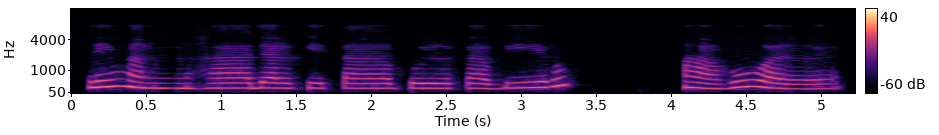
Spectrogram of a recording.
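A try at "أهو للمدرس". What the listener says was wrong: Bukan ahwal. Ahwa lil. Jadi ini bukan alif lam. Ahwa li dan al mudarrisi. Jadi disambung lil mudarrisi. Ahwa lil mudarrisi.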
